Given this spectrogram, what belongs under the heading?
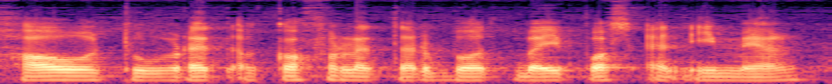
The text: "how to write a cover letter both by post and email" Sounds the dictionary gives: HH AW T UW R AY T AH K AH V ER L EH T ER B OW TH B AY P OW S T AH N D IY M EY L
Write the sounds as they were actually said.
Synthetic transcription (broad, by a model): HH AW T UW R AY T AH K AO F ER L EH T ER B OW T B AY P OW S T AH N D IY M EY L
